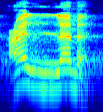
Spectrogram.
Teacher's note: Jaga ain, jangan tukarkan dia dengan hamzah.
